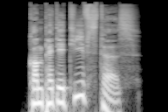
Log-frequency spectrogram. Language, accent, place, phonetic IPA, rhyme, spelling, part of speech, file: German, Germany, Berlin, [kɔmpetiˈtiːfstəs], -iːfstəs, kompetitivstes, adjective, De-kompetitivstes.ogg
- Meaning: strong/mixed nominative/accusative neuter singular superlative degree of kompetitiv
